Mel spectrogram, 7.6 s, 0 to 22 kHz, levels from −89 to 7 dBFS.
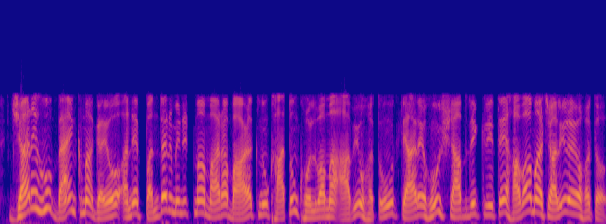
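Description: No faults are audible in this speech; it carries the expected G.711 telephone coding character, with nothing above 4 kHz and only faint level-tracking quantisation noise.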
